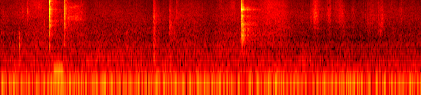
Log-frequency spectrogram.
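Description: A few light clicks and taps of small objects being handled, the sharpest two close together about half a second in and one near two and a half seconds in.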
